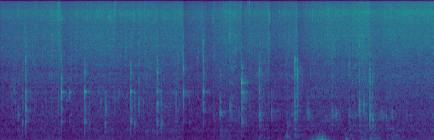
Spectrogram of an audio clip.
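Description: Onion and pepper fry in a saucepan with a low, continuous sizzle, punctuated by regular scraping stirs and taps of a utensil against the pan, fairly quiet and close.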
